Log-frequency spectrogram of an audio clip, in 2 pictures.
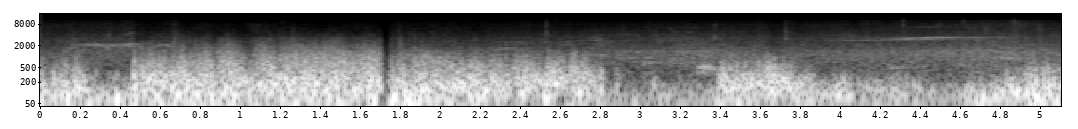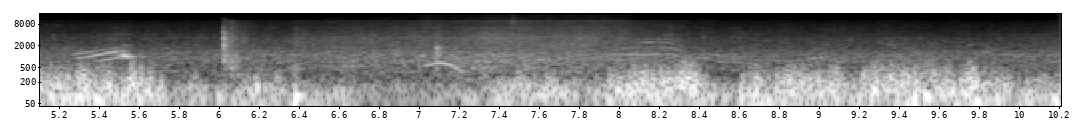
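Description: Water laps and splashes against rocks.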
